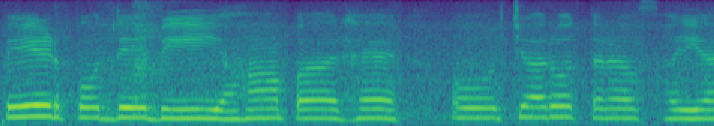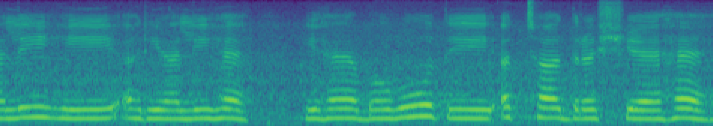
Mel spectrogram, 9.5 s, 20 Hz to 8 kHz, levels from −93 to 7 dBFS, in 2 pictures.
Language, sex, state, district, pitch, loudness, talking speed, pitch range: Hindi, male, Rajasthan, Bikaner, 220 Hz, -17 LUFS, 120 wpm, 210-230 Hz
